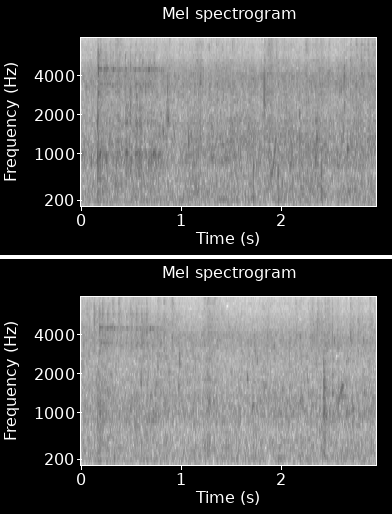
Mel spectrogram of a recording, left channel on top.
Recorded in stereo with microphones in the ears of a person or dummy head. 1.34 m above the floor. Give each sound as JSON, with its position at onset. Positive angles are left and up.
{"t": 0.1, "sound": "a dropped coin", "side_deg": 45, "distance_m": 1.6}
